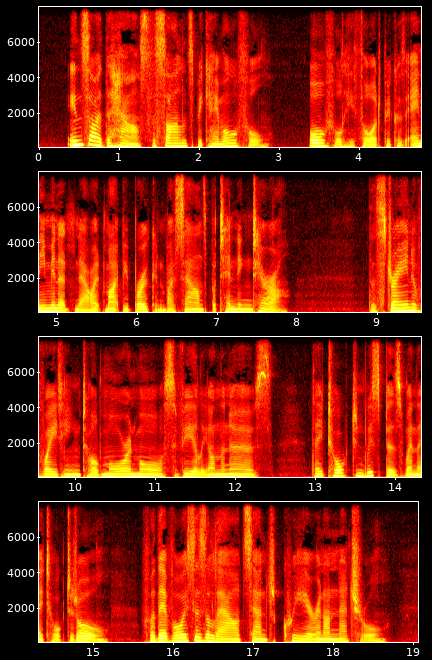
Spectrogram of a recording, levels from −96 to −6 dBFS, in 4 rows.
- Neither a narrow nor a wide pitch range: Yes, average, 3.7 semitones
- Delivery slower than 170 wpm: Yes, average, 160 wpm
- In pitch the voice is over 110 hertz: Yes, low, 135 Hz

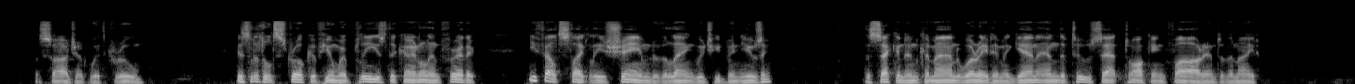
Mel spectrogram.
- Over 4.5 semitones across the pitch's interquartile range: No, narrow, 2.5 semitones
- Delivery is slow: No, average, 175 wpm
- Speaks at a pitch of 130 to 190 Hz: No, very low, 90 Hz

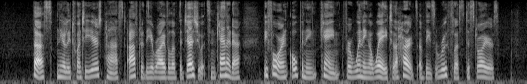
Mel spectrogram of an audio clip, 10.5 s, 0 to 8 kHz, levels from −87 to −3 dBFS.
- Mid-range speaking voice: Yes, medium, 165 Hz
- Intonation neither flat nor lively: Yes, average, 4.1 semitones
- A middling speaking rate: Yes, average, 160 wpm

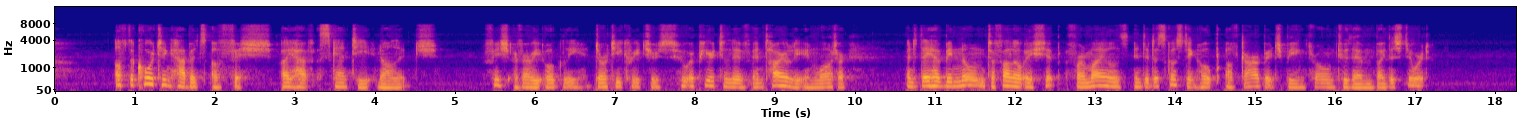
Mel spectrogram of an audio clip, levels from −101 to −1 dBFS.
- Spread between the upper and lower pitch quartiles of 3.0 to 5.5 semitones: Yes, average, 3.7 semitones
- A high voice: No, low, 130 Hz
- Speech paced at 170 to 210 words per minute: No, average, 155 wpm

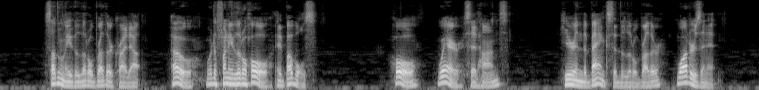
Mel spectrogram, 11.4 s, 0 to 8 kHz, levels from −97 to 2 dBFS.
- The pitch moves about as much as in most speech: No, wide, 7.9 semitones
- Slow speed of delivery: No, average, 155 wpm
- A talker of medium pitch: No, low, 100 Hz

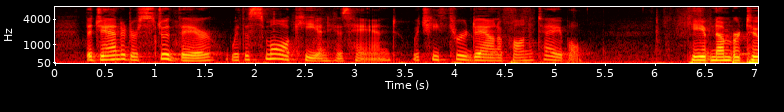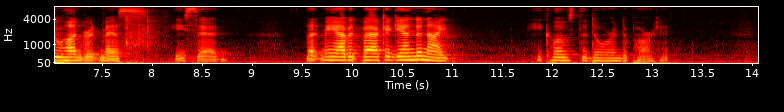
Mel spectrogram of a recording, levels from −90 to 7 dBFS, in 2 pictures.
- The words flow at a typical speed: Yes, average, 170 wpm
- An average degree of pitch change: Yes, average, 3.4 semitones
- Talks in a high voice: No, medium, 175 Hz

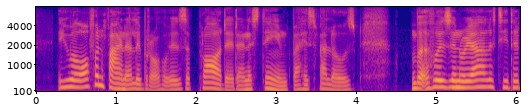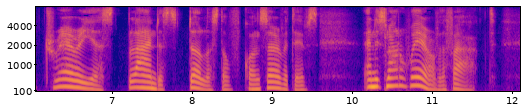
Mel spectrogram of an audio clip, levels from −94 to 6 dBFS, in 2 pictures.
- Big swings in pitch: Yes, wide, 6.8 semitones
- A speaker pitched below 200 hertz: Yes, medium, 185 Hz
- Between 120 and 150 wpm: No, average, 160 wpm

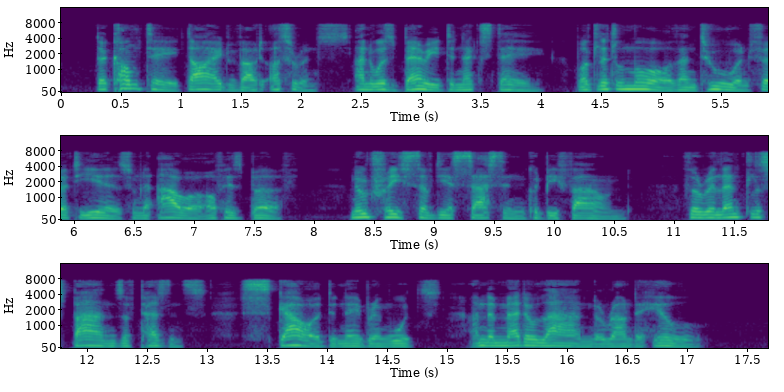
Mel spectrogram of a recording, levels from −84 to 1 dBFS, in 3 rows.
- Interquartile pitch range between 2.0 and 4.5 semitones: Yes, average, 3.6 semitones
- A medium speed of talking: Yes, average, 165 wpm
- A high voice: No, low, 115 Hz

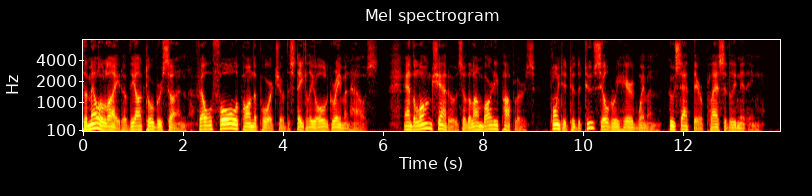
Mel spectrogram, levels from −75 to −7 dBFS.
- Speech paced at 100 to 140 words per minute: No, average, 165 wpm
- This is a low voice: Yes, low, 100 Hz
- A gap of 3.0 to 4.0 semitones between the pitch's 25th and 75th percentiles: No, average, 5.3 semitones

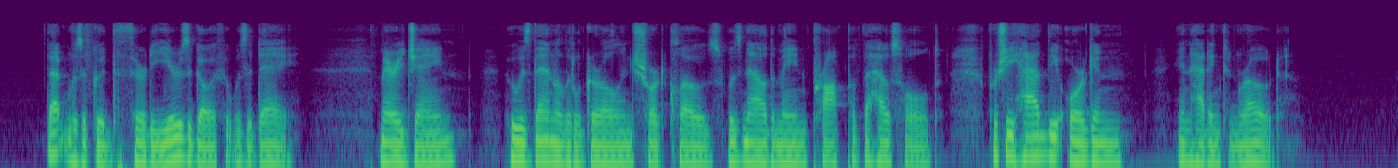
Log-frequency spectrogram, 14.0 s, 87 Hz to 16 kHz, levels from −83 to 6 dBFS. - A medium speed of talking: Yes, average, 165 wpm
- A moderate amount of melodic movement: No, narrow, 1.7 semitones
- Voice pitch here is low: Yes, very low, 90 Hz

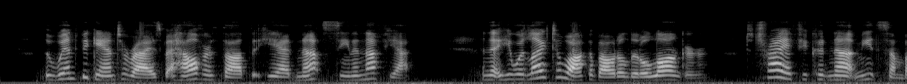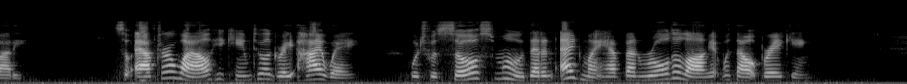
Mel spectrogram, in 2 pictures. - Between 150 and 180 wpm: No, average, 195 wpm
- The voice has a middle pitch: No, high, 200 Hz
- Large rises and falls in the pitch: No, average, 4.8 semitones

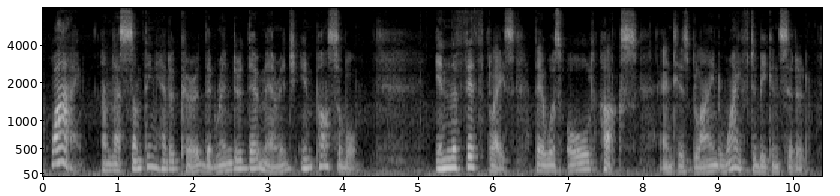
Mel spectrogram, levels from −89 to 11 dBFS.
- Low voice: Yes, low, 120 Hz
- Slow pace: No, average, 145 wpm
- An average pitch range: No, wide, 7.0 semitones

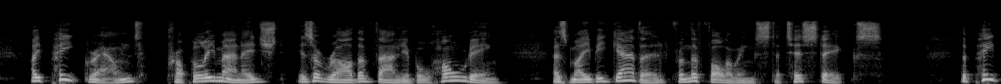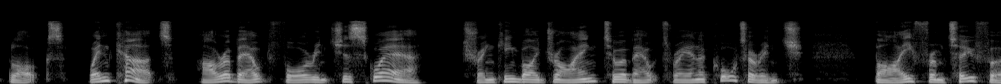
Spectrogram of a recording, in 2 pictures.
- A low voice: Yes, low, 115 Hz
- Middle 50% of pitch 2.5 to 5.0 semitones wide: No, wide, 5.6 semitones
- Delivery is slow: Yes, slow, 110 wpm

